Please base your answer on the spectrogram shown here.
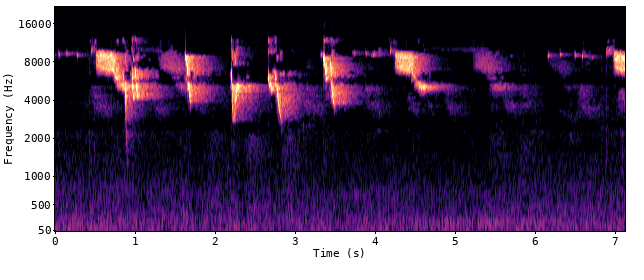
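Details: Saffron finch delivering a string of bright, downward-slurred chirps about every half second, interspersed with thin, sustained high notes, then a pause before a final chirp.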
